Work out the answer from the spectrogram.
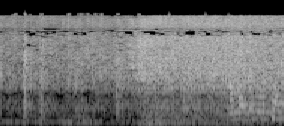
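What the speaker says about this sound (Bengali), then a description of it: "মাছটা ভাজতে দিয়ে দিলাম।" Small river fish are dropped into hot oil in a pan, with a few clicks followed by a sudden, loud, close sizzle that keeps going.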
